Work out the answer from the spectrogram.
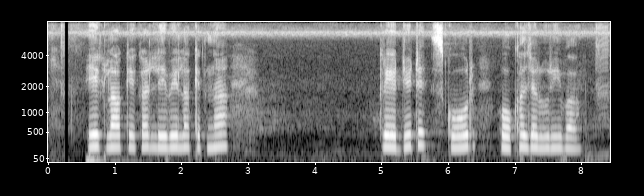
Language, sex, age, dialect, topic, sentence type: Bhojpuri, female, 25-30, Southern / Standard, banking, question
